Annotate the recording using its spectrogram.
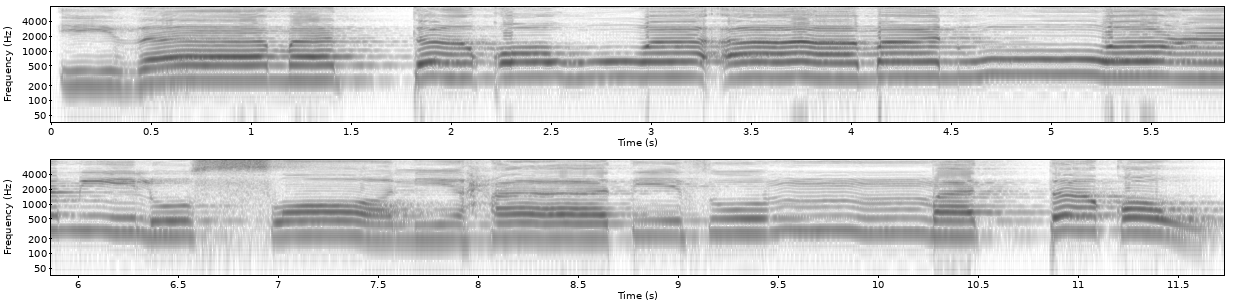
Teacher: Ketika waqaf itu sifat lin, baca pendek. Ketika lanjut sifat lin plus idgham mutamatsilin tanpa dengung.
